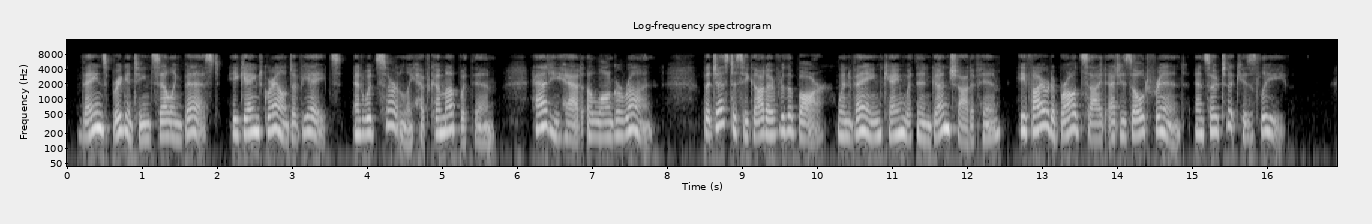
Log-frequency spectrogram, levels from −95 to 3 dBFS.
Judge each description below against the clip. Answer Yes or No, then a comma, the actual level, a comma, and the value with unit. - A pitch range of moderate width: Yes, average, 4.3 semitones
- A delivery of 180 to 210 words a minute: Yes, average, 190 wpm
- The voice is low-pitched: No, high, 200 Hz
